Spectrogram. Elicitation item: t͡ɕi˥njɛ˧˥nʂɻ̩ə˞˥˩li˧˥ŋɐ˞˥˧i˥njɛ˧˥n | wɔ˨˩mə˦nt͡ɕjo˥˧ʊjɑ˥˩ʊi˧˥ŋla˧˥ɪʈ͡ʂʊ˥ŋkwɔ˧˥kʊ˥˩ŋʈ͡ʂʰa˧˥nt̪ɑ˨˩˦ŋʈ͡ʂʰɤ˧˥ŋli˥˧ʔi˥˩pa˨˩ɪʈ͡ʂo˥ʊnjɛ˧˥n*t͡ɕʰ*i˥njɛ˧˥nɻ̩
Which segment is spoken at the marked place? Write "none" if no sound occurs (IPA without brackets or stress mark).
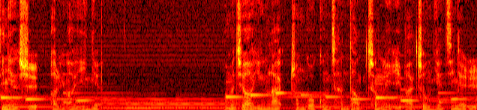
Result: t͡ɕ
